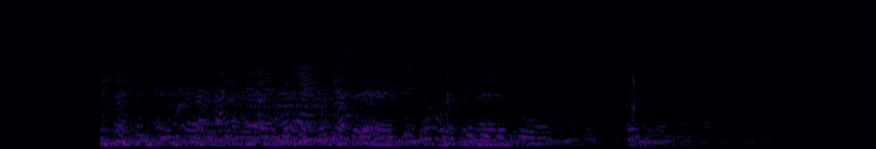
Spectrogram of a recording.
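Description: A group of young men and women chatter nearby.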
